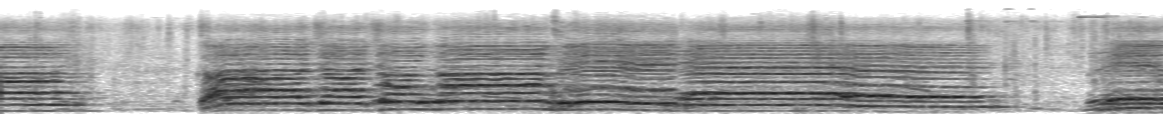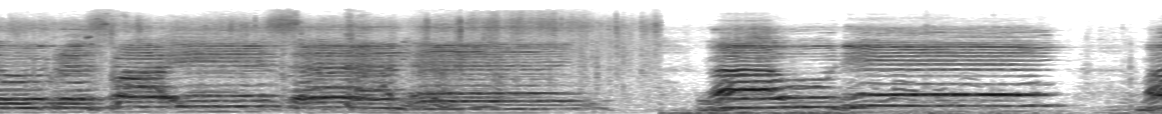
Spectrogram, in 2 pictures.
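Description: Choir singing a hymn without accompaniment, in long held phrases broken by short pauses about a second in, about halfway through and shortly before the end.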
